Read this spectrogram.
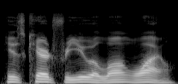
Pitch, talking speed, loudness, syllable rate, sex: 100 Hz, 270 wpm, -17 LUFS, 5.9 syllables/s, male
